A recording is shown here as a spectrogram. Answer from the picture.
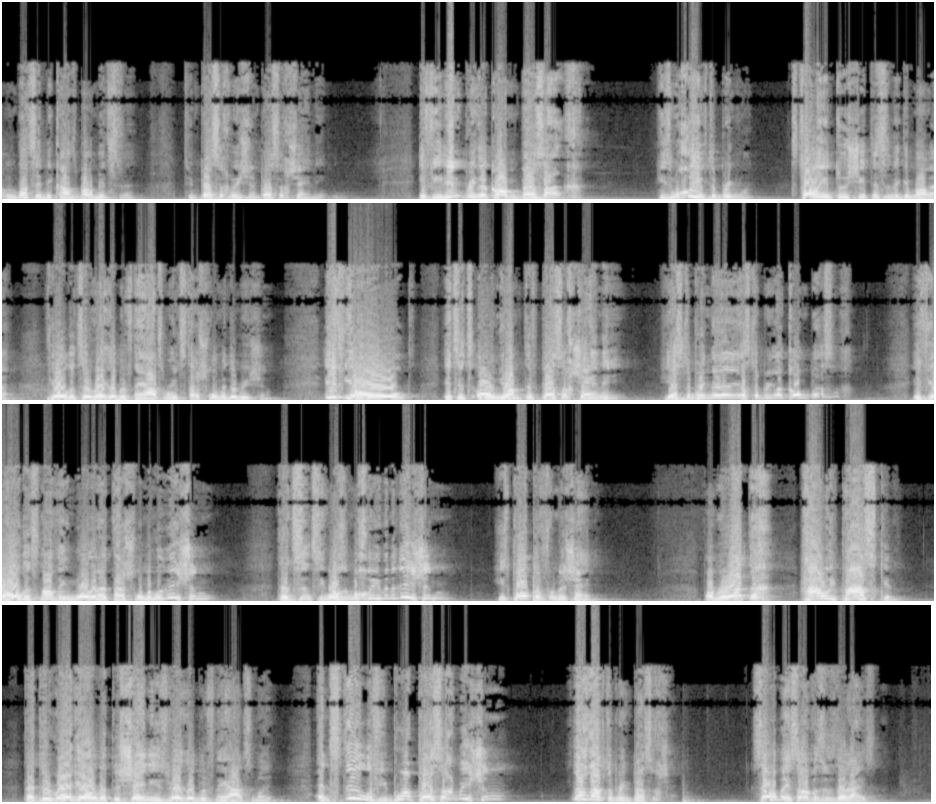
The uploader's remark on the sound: Shiur recorded in Yeshivas Ohr Reuven, Monsey NY.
